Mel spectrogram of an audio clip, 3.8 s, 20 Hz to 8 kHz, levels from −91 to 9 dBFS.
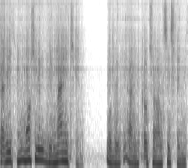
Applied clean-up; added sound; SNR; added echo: neural mask model RNNoise.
